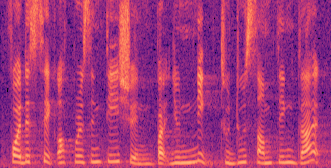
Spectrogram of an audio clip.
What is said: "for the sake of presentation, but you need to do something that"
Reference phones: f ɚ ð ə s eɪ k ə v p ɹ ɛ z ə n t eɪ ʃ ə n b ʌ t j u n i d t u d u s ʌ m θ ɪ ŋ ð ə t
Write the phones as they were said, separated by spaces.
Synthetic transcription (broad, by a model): f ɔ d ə s eɪ k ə f p ɹ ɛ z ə n t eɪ ʃ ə n b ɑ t j u n i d t u d u s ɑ m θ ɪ ŋ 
